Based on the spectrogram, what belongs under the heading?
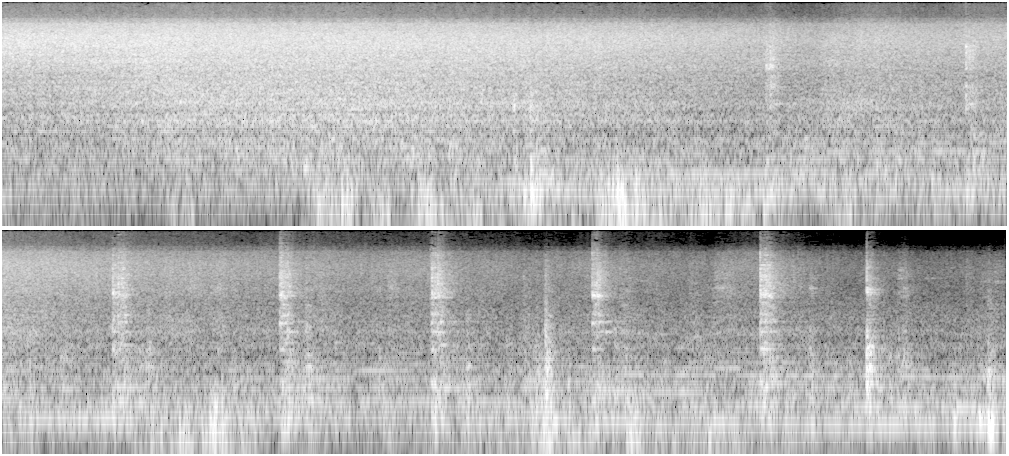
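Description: Ground chilli paste hitting hot oil in a wok with a sudden, loud sizzle that slowly dies down. From about seven seconds in, a spatula scrapes and knocks against the wok at irregular intervals as the paste is stirred and sautéed.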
